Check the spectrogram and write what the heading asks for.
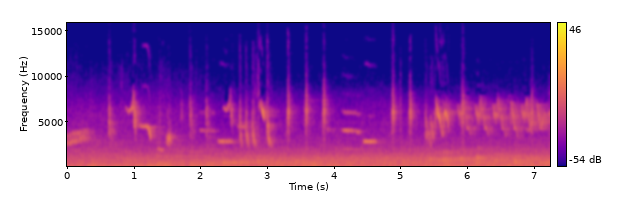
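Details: A reed warbler sings from bushes in the Novosibirsk Dendropark, Siberia: a busy, chattering stream of high clicks, chirps and short whistles, with a steady low hum of background noise.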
